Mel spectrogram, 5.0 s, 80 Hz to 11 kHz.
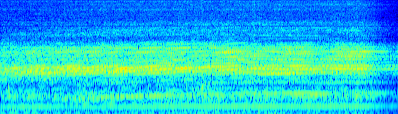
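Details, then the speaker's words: PCs Limited (Dell) 286 after restoration, old MFM hard drive spinning: loud steady whine with low hum, no clicking or scraping; drive running normally. "And we actually did get the MFM drive to wake up. And as expected, it's very loud."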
